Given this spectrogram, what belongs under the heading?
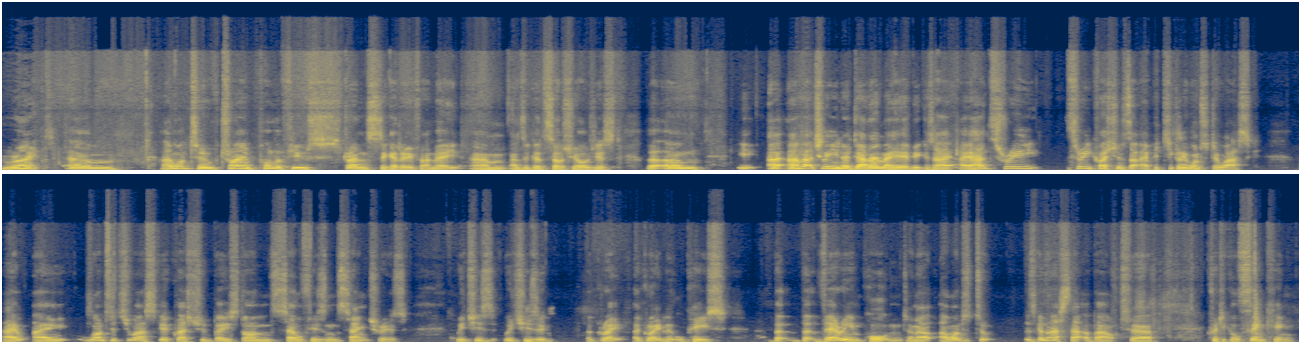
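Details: Adult male speaker; normal conversational speech.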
